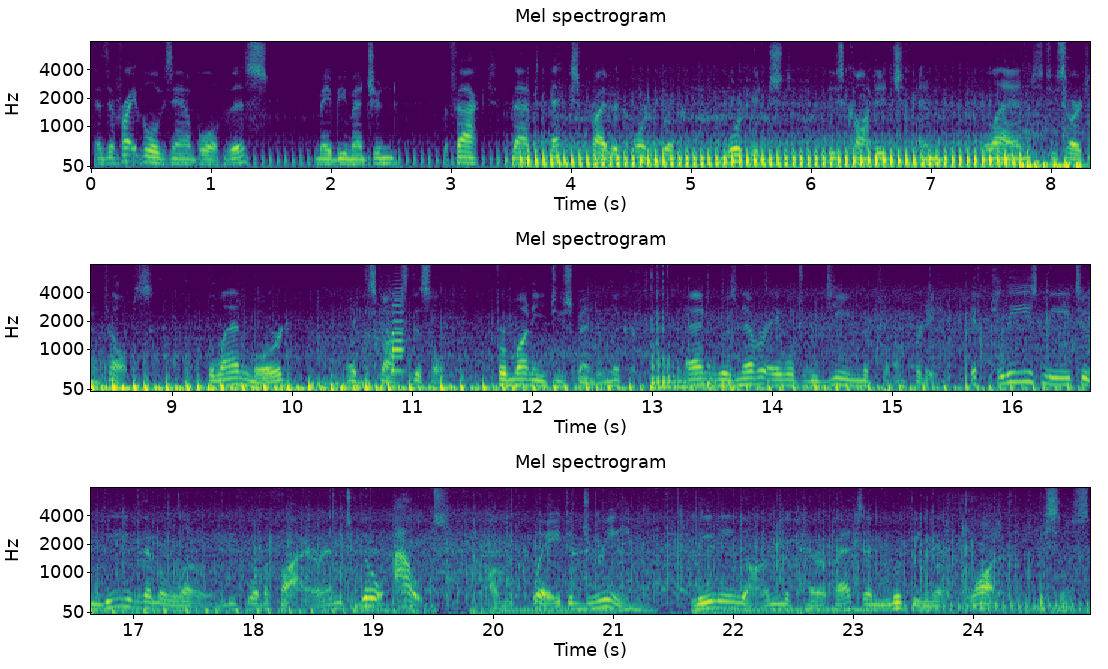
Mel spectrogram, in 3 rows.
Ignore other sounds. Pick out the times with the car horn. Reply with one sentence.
You can hear the car horn from 10.2 to 11.0 s.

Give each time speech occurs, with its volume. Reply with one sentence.
You can hear the speech from 0.0 to 24.9 s, at a steady volume.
